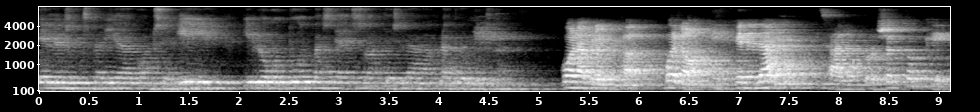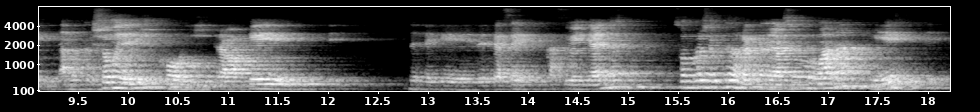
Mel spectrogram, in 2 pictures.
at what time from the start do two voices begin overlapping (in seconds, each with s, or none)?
none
